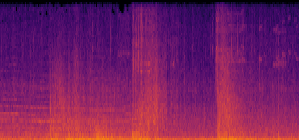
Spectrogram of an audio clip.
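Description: Stone blocks crumble and crash down with a rumble.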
